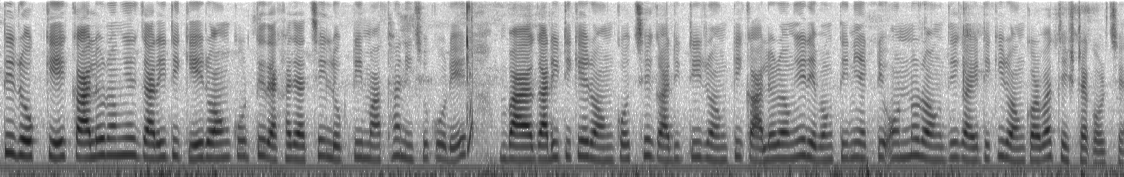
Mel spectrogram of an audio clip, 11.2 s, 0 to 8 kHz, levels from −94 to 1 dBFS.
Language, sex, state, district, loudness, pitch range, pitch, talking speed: Bengali, female, West Bengal, Kolkata, -21 LUFS, 195-235 Hz, 215 Hz, 170 wpm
